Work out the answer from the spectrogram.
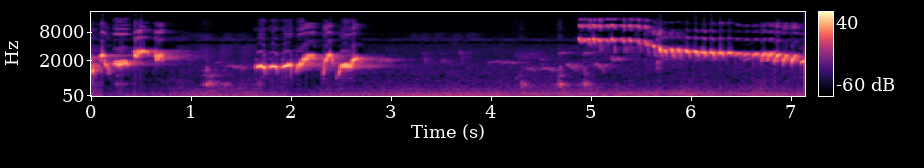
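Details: White-rumped shama song played as a lure so a pet bird joins in and gets worked up: a few rich whistled phrases, a quiet gap, then a long run of high, thin, rapidly repeated notes.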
